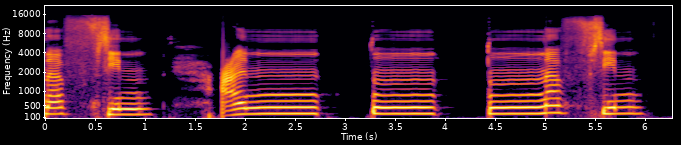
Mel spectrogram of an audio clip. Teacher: n yang pertama masuk ke n yang kedua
